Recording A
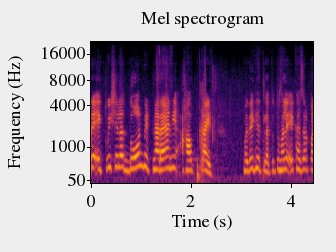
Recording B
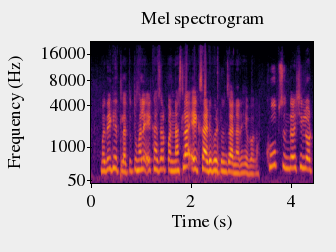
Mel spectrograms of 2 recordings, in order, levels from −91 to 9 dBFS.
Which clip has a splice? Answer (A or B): B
